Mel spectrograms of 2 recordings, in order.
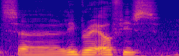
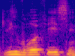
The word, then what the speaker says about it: LibreOffice: Office Suite, LibreOffice, if you pronounce it the English way, but LibreOffice in French.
